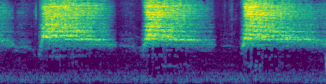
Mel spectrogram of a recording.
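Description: A man making three long, breathy hissing 'shhh' sounds with his mouth, each about a second long with short gaps between, imitating gusting wind.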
